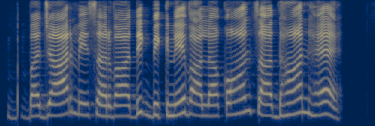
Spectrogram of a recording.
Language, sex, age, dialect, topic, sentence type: Hindi, female, 18-24, Garhwali, agriculture, question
